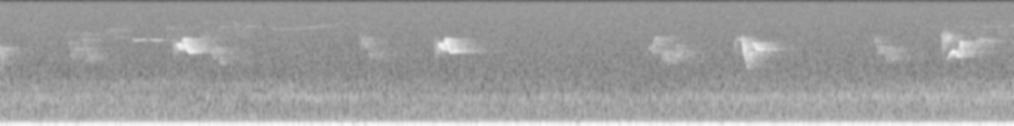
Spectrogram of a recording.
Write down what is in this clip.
Blue-headed Vireo, Red-eyed Vireo, Black-throated Green Warbler, unidentified call, Blackburnian Warbler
